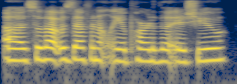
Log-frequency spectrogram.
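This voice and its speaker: A woman's voice: fairly high pitch, little pitch movement, racing, clean tone. A young adult woman who reads a story and chats on a livestream, hesitant and apologetic, speaking through a locked jaw with slightly muffled articulation. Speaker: reader and host of a livestream. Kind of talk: reading a story aloud, informal livestream chat.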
